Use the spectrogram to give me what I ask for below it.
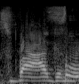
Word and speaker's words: Volkswagen: to look at is VOLKSWAGON. Or Volkswagen, another Oyabazi. Volkswagen. It's Volkswagen, because the Germans pronounce the V as an F and the W as a V. So it's Volkswagen.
